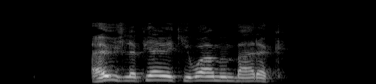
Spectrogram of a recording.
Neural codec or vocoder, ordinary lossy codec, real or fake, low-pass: none; AAC, 48 kbps; real; 7.2 kHz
